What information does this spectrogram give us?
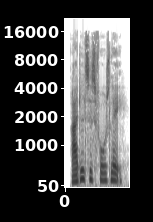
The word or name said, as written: rettelsesforslag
